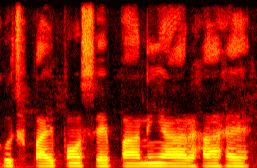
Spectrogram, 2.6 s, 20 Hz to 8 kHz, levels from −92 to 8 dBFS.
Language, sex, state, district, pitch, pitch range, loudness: Hindi, male, Jharkhand, Ranchi, 135 Hz, 135-140 Hz, -16 LUFS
